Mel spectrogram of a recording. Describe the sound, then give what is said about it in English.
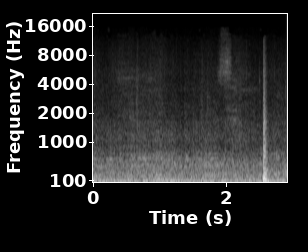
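A single sharp, loud crack as big hail strikes a car's body cuts through a steady low rumble of road and wind noise near the end. “What was that? Hail. Big hail.”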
